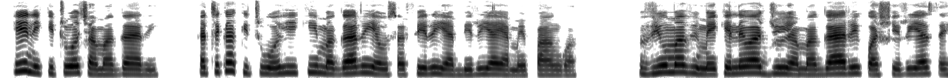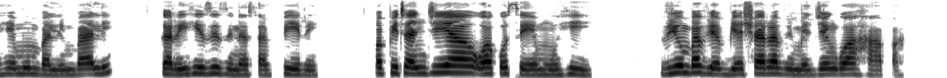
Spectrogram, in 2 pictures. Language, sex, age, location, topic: Swahili, female, 25-35, Nairobi, government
